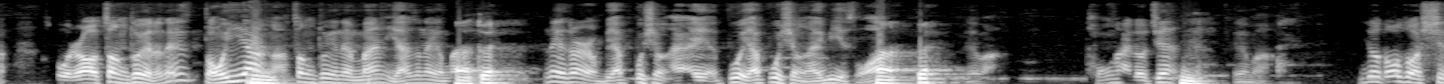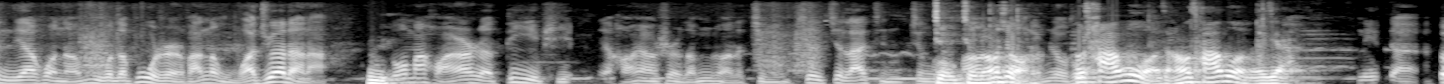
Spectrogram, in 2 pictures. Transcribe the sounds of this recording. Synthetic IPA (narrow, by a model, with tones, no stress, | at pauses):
xwɔ˥˩ʈ͡ʂ̩˧˥jɑ˥˧ʊʈ͡ʂɤ˥˧ŋt̪ʰwe˥˩ɪdə˩na˥˩t̪o˧˥ʊi˧˥jɑ˥˩ŋɐ̰˩ʈ͡ʂɤ˥˧ŋt̪ʰwe˥˧ɪ˦ne˥˩ɪma˥njɛ˨˧˥ʂɻ̩˥˧na˥˩ɡə˧ma˧t̪we˥˩ɪne˥˧ɪʈ͡ʂ̪ə˞˥˩jɛ˧˥pu˥˧ɕi˧˥˩ŋa˧˥˧ɪ˧pu˥˩jɛ˨˧˥pu˥˧ɕi˧˥˩ŋa˧˥ɪpi˥˩swɔ˧˥˧t̪we˥˩ɪt̪we˥˩ɪbɐ̰˨˩ | t̪ʰʊ˧˥ŋt̪ʰa˥˧ɪt͡ɕjo˥˩ʊt͡ɕjɛ˥n̩˥˩t̪we˥˩ɪbɐ̰˩ | ni˨˩t͡ɕjo˥˧ʊt̪o˥ʊt͡swɔ˥˧ɕi˥˧nt͡ɕjɛ˥xwɔ˥˩nə˧˩pu˥˩˧də˧pu˥˧ʈ͡ʂɻ̩˥˩fa˧˥nt̪ɤ˧˥˩ŋwɔ̰˧˦t͡ɕɥɛ˥d̪ə̰˨nə̰˨˩ | n̩˥˩lwɔ˧˥ma˧˥xwa˨˩ɑ˥˧ʂɻ̩˥˩ə˧˩t̪i˥˧i˥˩pʰi˧˥˧njɛ˨˩xɑ˧˥ɕjɑ˥˧ŋʂɻ̩˥˩t͡sə˧˥mə˧t͡swɔ̰˨˩d̪ə̰˦t͡ɕi˨˩ŋt͡ɕt͡ɕi˥˩nla˧˥ɪt͡ɕi˨˩ŋt͡ɕi˨˩ŋi˧ŋt͡ɕi˨˧˩ŋlɑ˧˥ŋɕ̬jo˧˩˦ni˨˩mə˦˥jo˥˧ʊo˥˧ʊʈ͡ʂʰa˥pu˥˩˨t͡sa˨˩˦no˥˧ʈ͡ʂʰa˥pu˥˩mə˧˥t͡ɕja˥˧˩ | ni˧˥ɛ˨˩t̪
